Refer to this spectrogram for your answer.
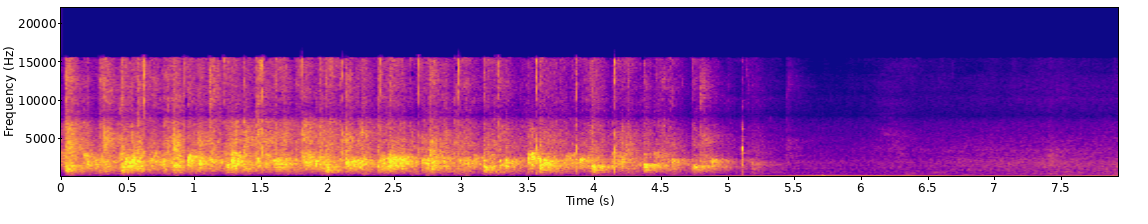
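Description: A crowd at a Portuguese-language church service applauds Jesus, sustained, dense applause, many hands clapping together for about five seconds before it dies away, leaving only a low, steady hum.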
